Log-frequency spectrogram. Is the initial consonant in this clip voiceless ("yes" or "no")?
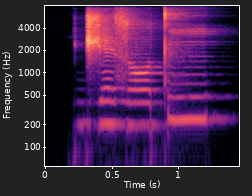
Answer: no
